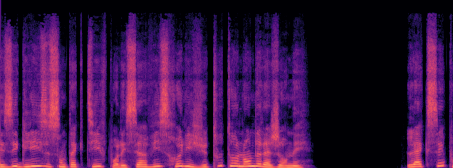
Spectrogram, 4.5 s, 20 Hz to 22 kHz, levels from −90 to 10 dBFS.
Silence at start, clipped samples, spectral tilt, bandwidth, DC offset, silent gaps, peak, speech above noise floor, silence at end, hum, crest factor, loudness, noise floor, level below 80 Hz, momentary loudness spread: 0 s; under 0.1%; -3.5 dB/octave; 19.5 kHz; under 0.1%; 3.26-3.97 s; -6 dBFS; over 71 dB; 0 s; none; 14 dB; -19 LUFS; under -90 dBFS; -68 dBFS; 6 LU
